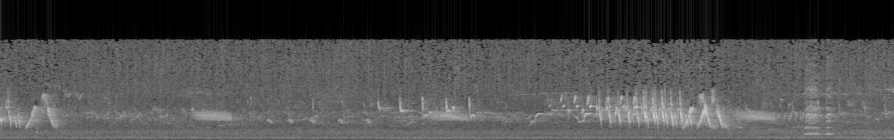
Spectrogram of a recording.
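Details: Constant droning buzz of honey bees, with scattered bird notes and a rapid, rattling bird trill in the middle section.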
